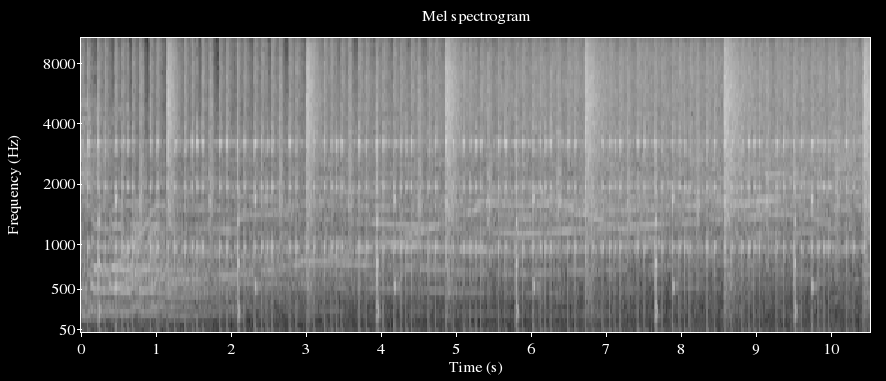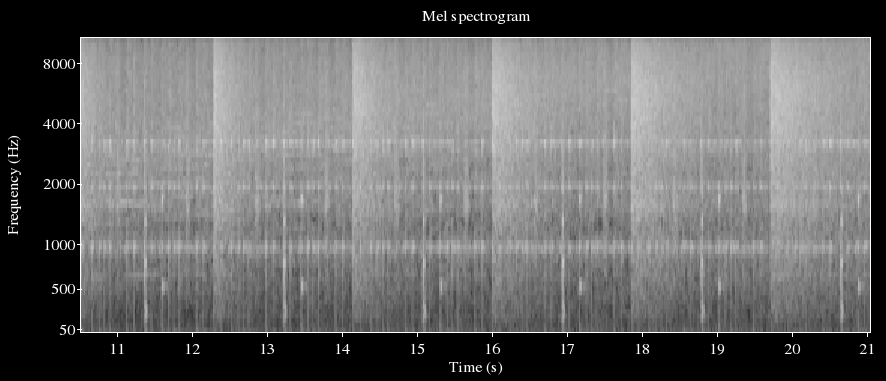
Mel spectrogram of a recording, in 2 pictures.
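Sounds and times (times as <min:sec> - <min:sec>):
steady high tones: 0:00.0 - 0:12.6, 0:13.2 - 0:13.9
fast light ticking: 0:00.0 - 0:21.0
hiss bursts in electronic track: 0:00.0 - 0:21.0.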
